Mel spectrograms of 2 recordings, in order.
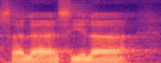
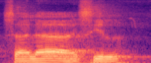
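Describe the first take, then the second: First: The word ends with a long final vowel. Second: The word ends on the consonant l. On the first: "dengan uh, menyebutkan alifnya" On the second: "Atau yang kedua"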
